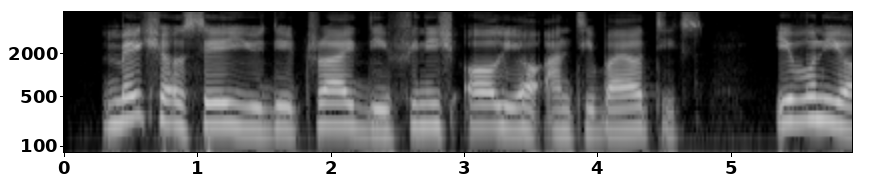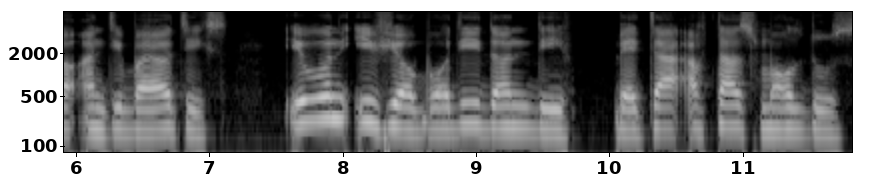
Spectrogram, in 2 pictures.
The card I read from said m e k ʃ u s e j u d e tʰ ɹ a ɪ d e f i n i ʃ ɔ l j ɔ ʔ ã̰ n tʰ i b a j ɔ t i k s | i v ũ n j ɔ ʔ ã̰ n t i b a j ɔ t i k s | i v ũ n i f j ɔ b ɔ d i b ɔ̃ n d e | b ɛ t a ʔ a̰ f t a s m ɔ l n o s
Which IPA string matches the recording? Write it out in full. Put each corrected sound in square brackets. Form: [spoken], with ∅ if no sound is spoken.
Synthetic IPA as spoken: m e k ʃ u s e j u d e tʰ ɹ a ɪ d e f i n i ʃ ɔ l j ɔ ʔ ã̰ n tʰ i b a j ɔ t i k s | i v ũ n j ɔ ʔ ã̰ n t i b a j ɔ t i k s | i v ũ n i f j ɔ b ɔ d i [d] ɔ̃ n d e | b ɛ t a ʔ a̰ f t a s m ɔ l [d] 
